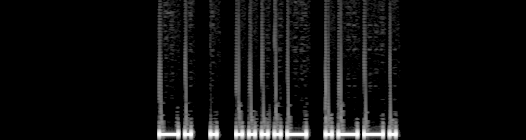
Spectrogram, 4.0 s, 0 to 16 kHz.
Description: Morse code, heard as a keyed tone, about 25 wpm, 700 Hz. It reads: NE4P
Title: USA Call Signs - 3x Character Spacing - 25wpm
